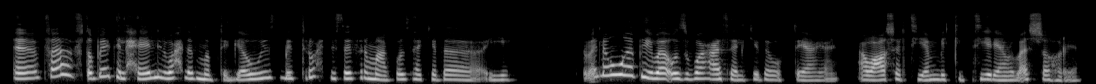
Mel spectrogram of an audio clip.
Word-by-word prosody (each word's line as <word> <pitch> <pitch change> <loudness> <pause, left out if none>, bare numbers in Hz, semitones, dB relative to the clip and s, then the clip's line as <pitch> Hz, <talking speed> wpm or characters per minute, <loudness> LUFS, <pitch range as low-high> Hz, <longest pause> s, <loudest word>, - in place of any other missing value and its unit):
آآ، 270 +3 +4
ففي 405 +3 +1
طبيعة 365 +8 +1
الحال 270 +2 +3
الواحدة 280 -1 +2
لما 250 -3 +3
بتتجوز 240 +8 0
بتروح 290 +5 -4
تسافر 270 +1 0
مع 240 -5 +3
جوزها 235 0 -1
كده 225 0 -5 0.3
إيه، 205 0 -7 0.7
اللي 415 +3 -2
هو 445 -2 +6
بيبقى 265 -2 +6
أسبوع 260 +1 +1
عسل 235 -4 -2
كده 225 +1 -6
وبتاع 195 -2 -6
يعني، 245 +7 -11 0.2
أو 210 -1 +2
10 215 +5 +2 0.2
أيام 215 +2 -1
بالكتير 215 +1 -4
يعني، 195 -1 -1
ما 195 - -3
بيبقاش 240 +4 -5
شهر 195 -4 -5
يعني. 185 0 -12
245 Hz, 165 wpm, -22 LUFS, 210-275 Hz, 0.7 s, هو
